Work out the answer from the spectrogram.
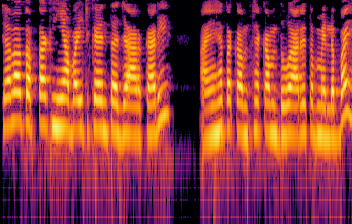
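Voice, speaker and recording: Woman as a shrill, bossy Awadhi cartoon mother. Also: steady tone, brisk, sharp tone, no room sound, clean studio sound. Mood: bossy, expectant. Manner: bossy, homely, nagging. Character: bossy village mother instructing her grown daughter. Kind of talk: Awadhi comedy cartoon acting.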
